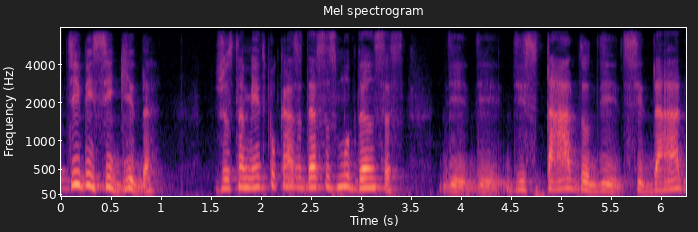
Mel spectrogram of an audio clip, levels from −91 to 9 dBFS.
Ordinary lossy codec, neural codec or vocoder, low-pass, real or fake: none; vocoder, 44.1 kHz, 128 mel bands, Pupu-Vocoder; 7.2 kHz; fake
